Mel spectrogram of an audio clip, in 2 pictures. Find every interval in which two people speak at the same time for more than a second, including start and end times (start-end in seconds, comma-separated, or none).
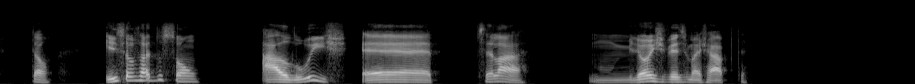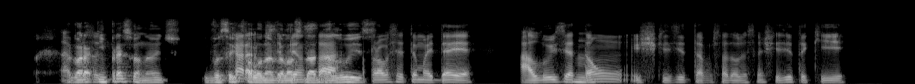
11.4-12.9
